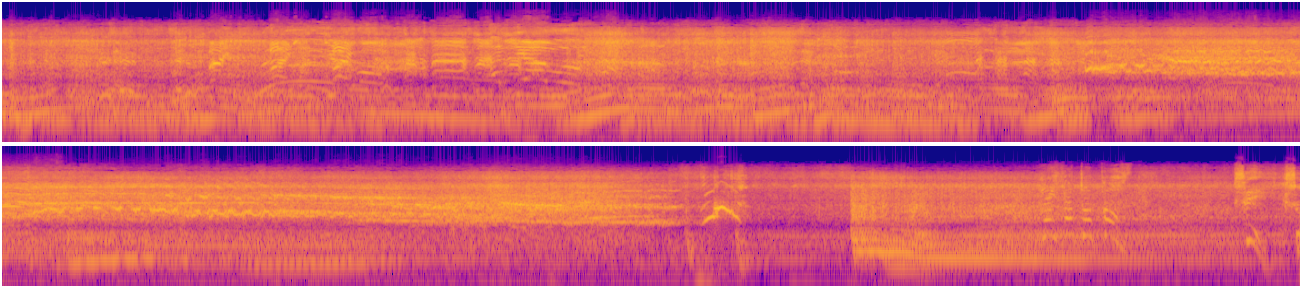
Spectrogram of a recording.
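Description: Racing cars roar past with revving engines while tires squeal in a long, loud skid through the middle, followed by a sharp thump and more engine noise.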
